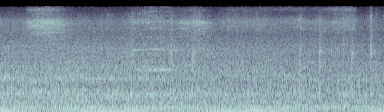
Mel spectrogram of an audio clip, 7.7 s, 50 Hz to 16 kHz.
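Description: InterCity 125 high-speed train, a diesel power car hauling Mk3 coaches, moving slowly past with a steady low engine hum. The wheels give a few sharp clicks over the rail joints.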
